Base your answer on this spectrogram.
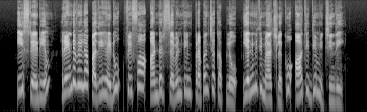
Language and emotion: Telugu, neutral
